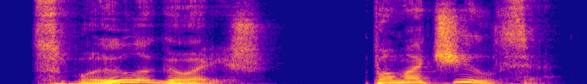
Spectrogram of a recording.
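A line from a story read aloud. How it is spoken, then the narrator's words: Angry hiss. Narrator (Russian): зло прошипел Эльфар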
